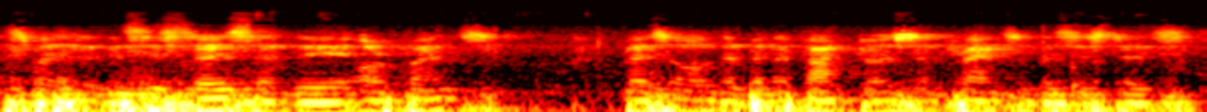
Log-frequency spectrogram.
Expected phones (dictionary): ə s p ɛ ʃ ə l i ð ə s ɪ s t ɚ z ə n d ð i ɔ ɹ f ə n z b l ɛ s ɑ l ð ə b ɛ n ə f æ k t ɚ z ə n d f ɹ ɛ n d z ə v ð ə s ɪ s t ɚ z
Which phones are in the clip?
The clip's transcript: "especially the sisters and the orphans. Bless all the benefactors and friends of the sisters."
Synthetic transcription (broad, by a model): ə s p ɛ ʃ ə l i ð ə s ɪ s t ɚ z ə n d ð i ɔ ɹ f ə n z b ɛ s ɑ l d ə b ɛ n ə f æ k t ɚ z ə n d f ɹ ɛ n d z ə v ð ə s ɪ s t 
